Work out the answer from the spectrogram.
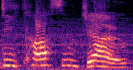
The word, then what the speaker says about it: DeCastle Joe: DeCastle Joe. That's how you pronounce their name.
